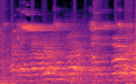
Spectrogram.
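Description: Basketball practice in a reverberant gym: a ball hits the hardwood floor at the start, and sneakers squeak on the court in two high-pitched stretches, with players' voices faint underneath.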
